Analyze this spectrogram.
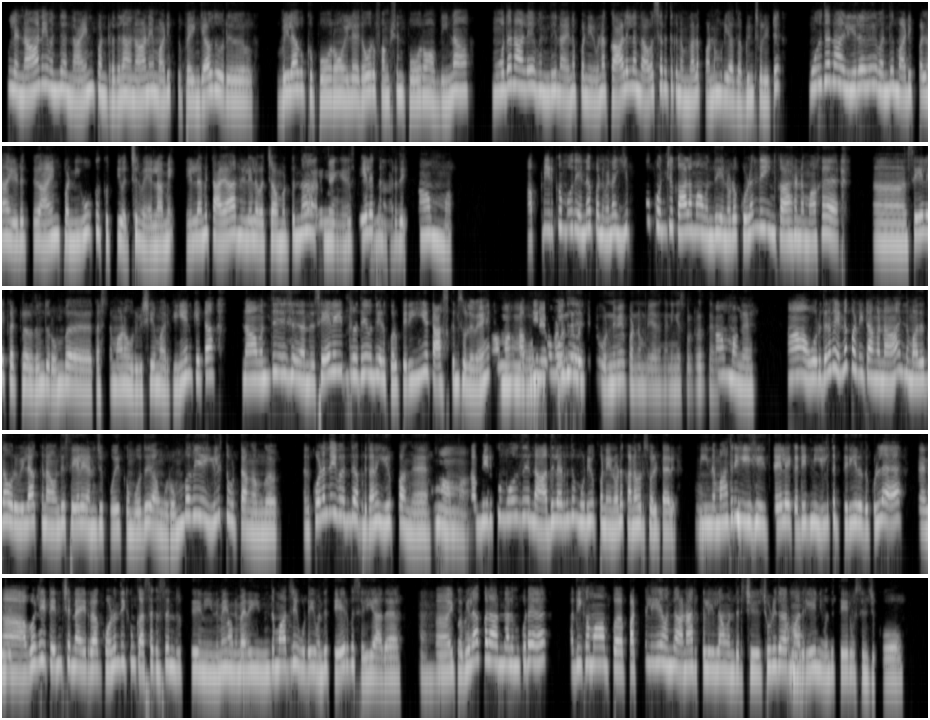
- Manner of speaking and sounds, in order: "அப்பிடின்னா" said as "அப்டின்னா"; "முதல்" said as "மொத"; "முதல்" said as "மொத"; other noise; distorted speech; "கட்டுறது" said as "கட்றது"; laughing while speaking: "வந்து"; in English: "டாஸ்க்ன்னு"; "போயிருக்கும்போது" said as "போய்ருக்கும்"; "சொல்லிட்டாரு" said as "சொல்டாரு"; laugh; laughing while speaking: "மாதிரி"
- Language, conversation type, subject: Tamil, podcast, புதியவரை முதன்முறையாக சந்திக்கும்போது, உங்கள் உடைமுறை உங்களுக்கு எப்படி உதவுகிறது?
